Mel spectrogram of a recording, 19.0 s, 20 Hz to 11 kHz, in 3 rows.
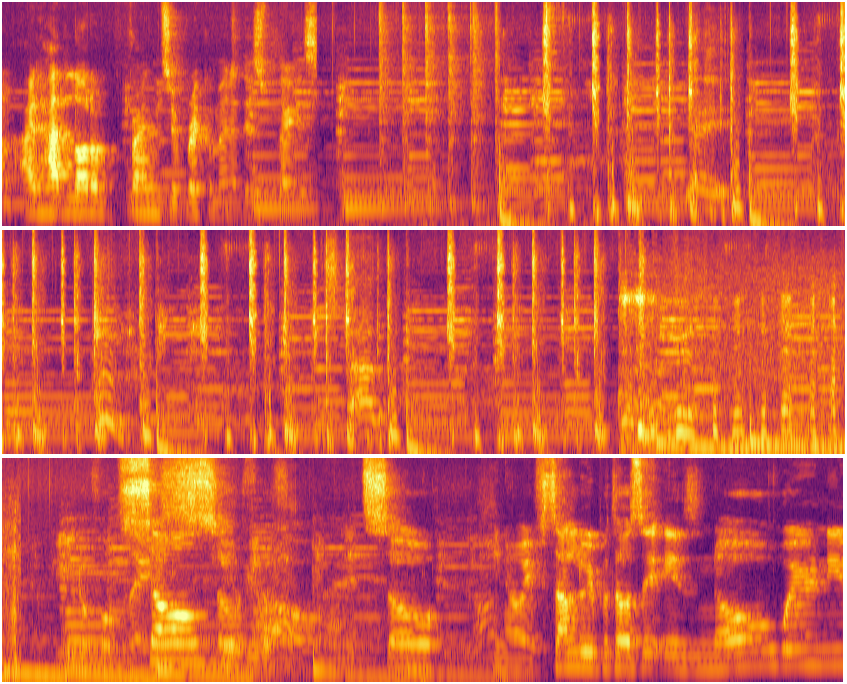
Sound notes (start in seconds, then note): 2.5 bright upbeat music; 10.9 laughing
